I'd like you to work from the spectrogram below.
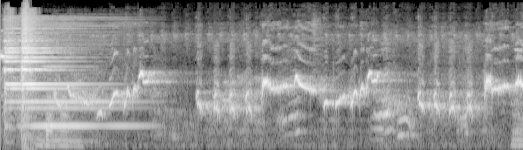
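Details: White-rumped shama song played to tutor birds that stopped singing: a loud broadband click opens, then varied whistled phrases sliding between low and high notes, with chattering trills and short rising figures.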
